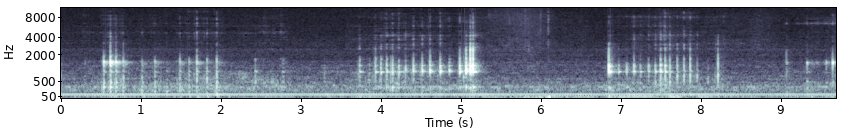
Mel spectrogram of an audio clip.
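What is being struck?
Wooden two-tone block.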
